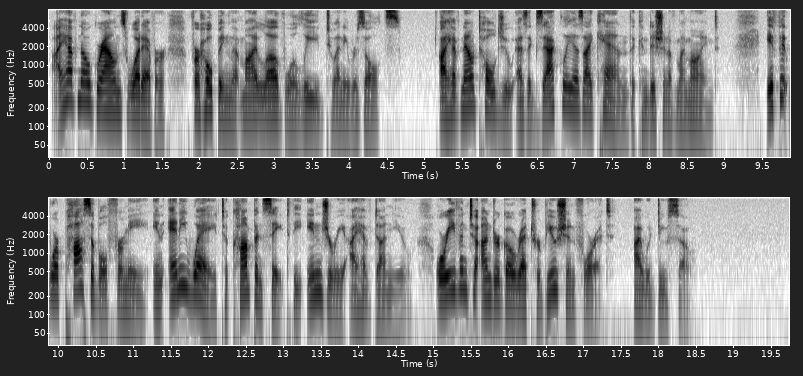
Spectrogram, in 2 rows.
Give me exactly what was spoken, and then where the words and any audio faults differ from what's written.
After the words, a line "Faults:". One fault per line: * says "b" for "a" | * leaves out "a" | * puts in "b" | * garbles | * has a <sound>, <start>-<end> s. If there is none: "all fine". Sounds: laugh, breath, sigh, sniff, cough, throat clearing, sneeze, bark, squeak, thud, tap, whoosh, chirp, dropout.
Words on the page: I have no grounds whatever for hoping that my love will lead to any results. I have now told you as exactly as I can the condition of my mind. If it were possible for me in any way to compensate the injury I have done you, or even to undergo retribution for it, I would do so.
I have no grounds whatever for hoping that my love will lead to any results. I have now told you as exactly as I can the condition of my mind. If it were possible for me in any way to compensate the injury I have done you, or even to undergo retribution for it, I would do so.
Faults:
all fine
